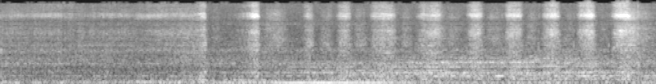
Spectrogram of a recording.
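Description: Faint pencil scratching on paper: short, repeated sketching strokes that begin about two seconds in, going over a curled line to thicken it.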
